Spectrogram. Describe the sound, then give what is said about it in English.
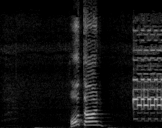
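A telephone bell rings in one loud, sustained metallic trill. It starts right after a short burst of excited voices. “Oh, that's the phone!”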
